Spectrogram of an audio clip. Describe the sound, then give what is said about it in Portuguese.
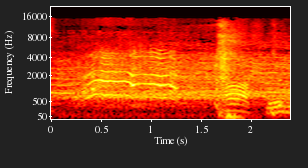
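A short canned crowd sound effect, played by pressing an applause button during a live stream: cheering with rising and falling whoops over a dense background of crowd noise, and a sharp burst of noise near the end. “Eu adoro apertar aplausos.”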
